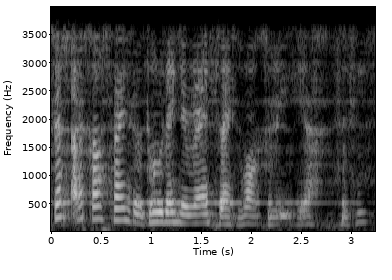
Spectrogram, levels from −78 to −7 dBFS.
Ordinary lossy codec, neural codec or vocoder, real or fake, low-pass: Opus, 64 kbps; codec, 24 kHz, 1 kbps, SNAC; fake; 3.6 kHz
